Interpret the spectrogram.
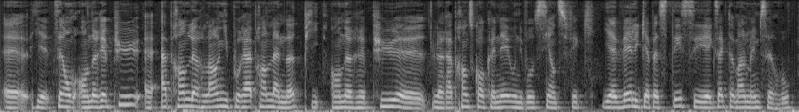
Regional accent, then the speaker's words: Montreal, Quebec, Canada; je suis née à Montréal

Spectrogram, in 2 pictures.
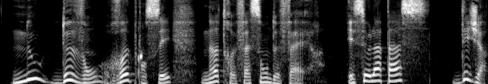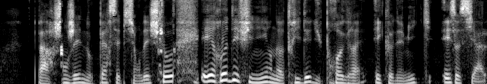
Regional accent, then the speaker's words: Canada; chez nous, au Canada

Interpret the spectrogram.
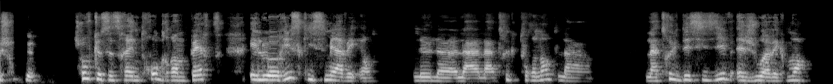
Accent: France; moved away as an adult; also born or lived in Montreal; nous, en France, on dit un menu

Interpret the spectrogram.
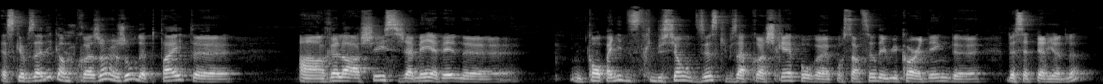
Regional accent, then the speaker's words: Laval, Quebec, Canada; je viens de Laval

